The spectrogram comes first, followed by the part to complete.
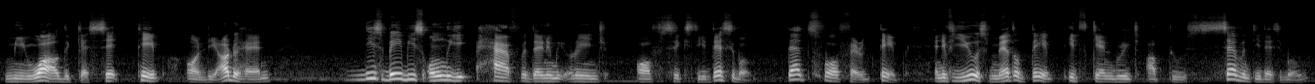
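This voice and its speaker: A woman hosting a casual explainer in non-native English, talking in an animated way with rhetorical questions. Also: low-pitched, moderate pace. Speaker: video host.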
